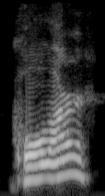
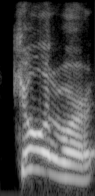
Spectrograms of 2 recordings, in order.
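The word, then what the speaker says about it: ceolmhar: The Gaelic word is spelled Coelmhar, pronounced Colar. Ceolwar, it means musical. Like ceol is the Gaelic for music, and then ceolwar means musical.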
